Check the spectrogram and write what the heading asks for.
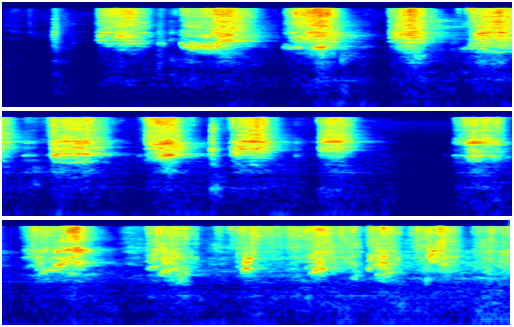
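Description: Cow being milked by hand into a metal bucket: squirts of milk hit the pail in a steady rhythm of about one and a half strokes a second, break off briefly past the middle, then come quicker.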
